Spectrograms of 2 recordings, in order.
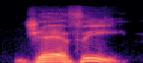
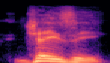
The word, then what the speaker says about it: Jay-Z: You just dated yourself by pronouncing that man's name wrong. You know that, right? Jazzy. Jay-Z. Jay-Z. Jay-Z, okay. Jay-Z.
